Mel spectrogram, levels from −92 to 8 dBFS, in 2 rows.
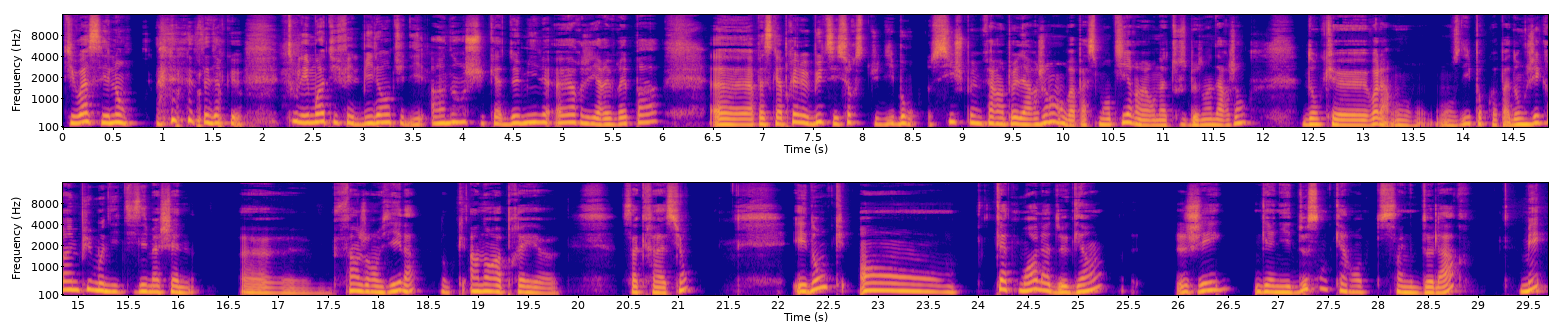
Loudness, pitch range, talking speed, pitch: -16 LUFS, 185-235 Hz, 195 wpm, 210 Hz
